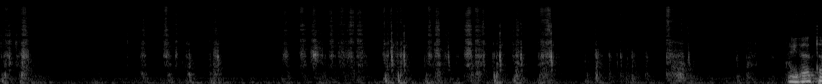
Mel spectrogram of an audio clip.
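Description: A pen scratches softly across paper.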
